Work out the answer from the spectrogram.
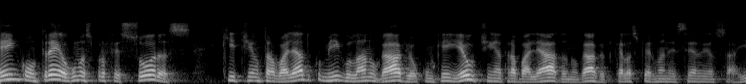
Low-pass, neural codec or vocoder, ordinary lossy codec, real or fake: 7.2 kHz; none; Opus, 16 kbps; real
